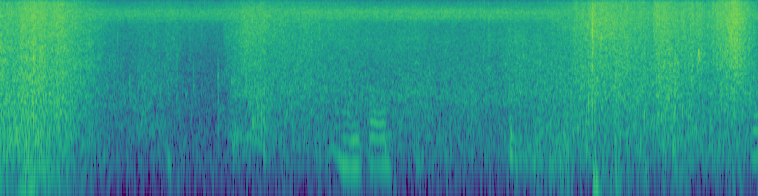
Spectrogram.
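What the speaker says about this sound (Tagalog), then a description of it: "Nakayat po ako at malakas ang alon." Strong sea waves surging and crashing against rocky shore, a constant loud roar with wind buffeting the microphone, while someone speaks briefly over it.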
